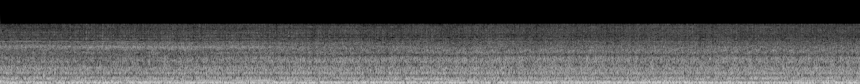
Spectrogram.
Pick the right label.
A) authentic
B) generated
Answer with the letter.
A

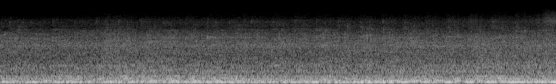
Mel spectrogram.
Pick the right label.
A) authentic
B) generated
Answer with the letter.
A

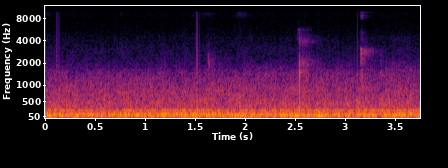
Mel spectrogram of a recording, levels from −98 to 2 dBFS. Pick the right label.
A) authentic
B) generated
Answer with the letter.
A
